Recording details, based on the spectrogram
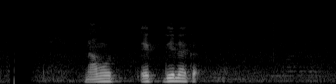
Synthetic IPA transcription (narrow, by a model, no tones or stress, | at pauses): namut̪ek̚d̪inəkə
